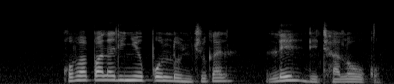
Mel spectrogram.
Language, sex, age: Northern Sotho, male, 25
